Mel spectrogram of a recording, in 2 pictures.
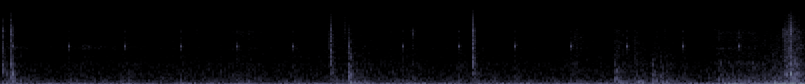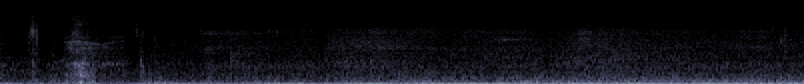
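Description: Idling car engines rumble steadily in a slow traffic jam, with periodic clicking ticks like turn signals and occasional brief mechanical whirs; the low engine drone grows louder and denser toward the end.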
